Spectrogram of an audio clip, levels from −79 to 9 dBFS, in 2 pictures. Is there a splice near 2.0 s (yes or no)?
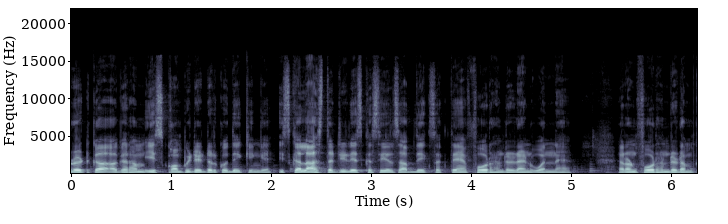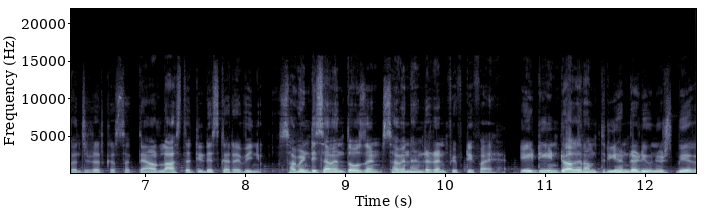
yes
